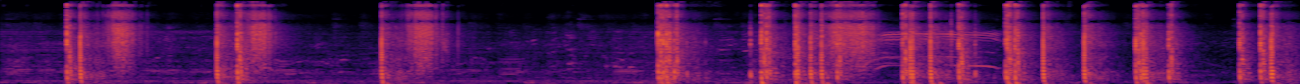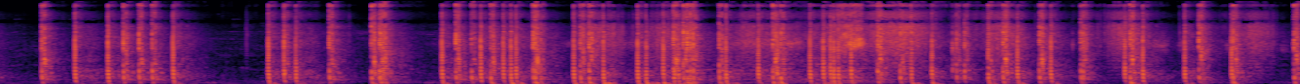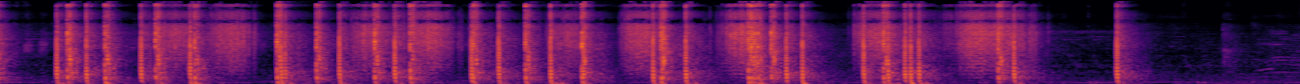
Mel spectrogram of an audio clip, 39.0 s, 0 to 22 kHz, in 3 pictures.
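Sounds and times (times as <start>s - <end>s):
fireworks bangs and crackling: 0.4s - 3.0s, 3.8s - 4.7s, 6.6s - 37.7s.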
